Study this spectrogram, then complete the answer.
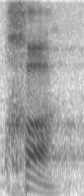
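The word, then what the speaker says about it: خ: Selanjutnya adalah huruf kha. Kha dikeluarkan dari pangkal tenggorokan. Kha, pangkal tenggorokan. Diucapkan dengan mengalir nafas. Atau lebih praktisnya, pengucapan huruf kha persis terdengar seperti orang yang tidur dalam keadaan mengorok.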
